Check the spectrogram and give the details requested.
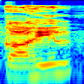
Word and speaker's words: کاہل: تو پہلا لفظ ہے کاہل، کاف کے اوپر زبر آئے گی اور ہا کے نیچے زیر، لام پر جزم، کاہل پڑھیں گے۔ کنواں، عزیز طلبہ دوسرا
